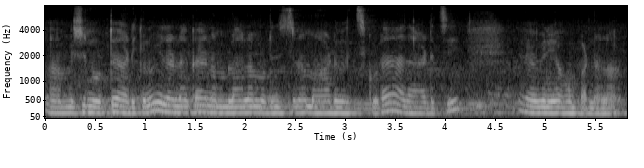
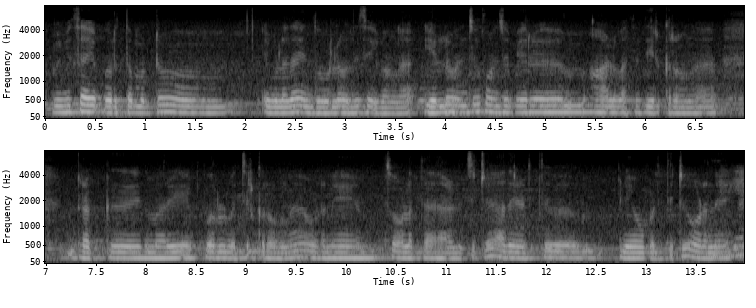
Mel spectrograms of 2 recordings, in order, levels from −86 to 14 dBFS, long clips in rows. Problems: constant background noise, continuous background conversations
